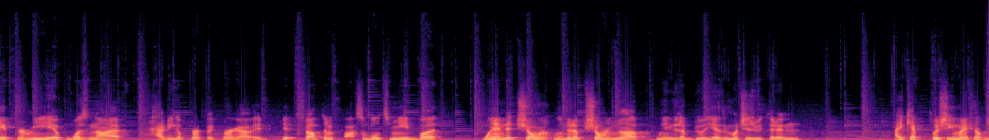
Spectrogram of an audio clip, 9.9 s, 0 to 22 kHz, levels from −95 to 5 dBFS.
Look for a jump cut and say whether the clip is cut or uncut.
uncut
